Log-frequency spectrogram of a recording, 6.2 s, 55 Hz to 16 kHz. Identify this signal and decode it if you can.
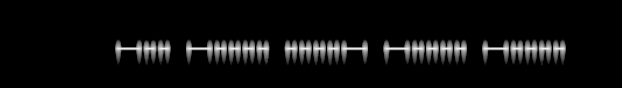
Morse code, heard as a keyed tone, about 17 wpm, 700 Hz. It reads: D6466
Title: Five Challenging Letter-Number Combinations 17wpm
